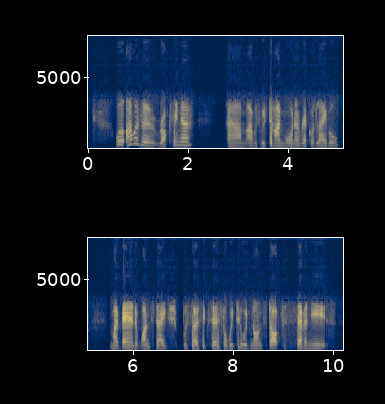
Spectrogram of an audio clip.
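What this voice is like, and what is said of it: Australian accent. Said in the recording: “you're my second Australian accent”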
